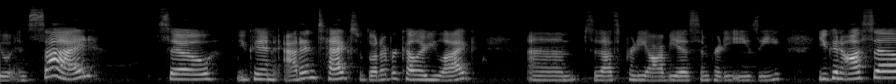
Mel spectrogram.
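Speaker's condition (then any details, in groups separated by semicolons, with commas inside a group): No condition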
